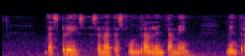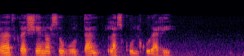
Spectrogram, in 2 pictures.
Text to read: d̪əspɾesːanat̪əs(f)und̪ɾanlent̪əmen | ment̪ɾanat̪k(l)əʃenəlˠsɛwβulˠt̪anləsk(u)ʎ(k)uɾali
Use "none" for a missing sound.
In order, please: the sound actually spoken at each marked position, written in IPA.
f, ɾ, u, k

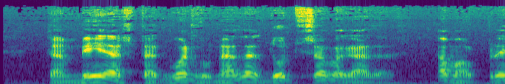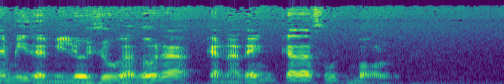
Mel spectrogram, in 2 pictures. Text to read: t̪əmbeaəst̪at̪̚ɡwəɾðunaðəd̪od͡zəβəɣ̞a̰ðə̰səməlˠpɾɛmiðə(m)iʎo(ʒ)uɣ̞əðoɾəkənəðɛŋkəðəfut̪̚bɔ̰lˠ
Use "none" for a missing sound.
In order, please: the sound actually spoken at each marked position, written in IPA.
m, ʒ

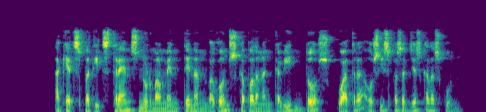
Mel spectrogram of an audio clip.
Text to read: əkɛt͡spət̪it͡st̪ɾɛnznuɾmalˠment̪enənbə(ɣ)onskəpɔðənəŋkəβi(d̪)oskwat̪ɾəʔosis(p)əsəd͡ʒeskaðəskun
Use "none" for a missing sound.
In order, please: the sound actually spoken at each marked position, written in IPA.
ɣ, d̪, p

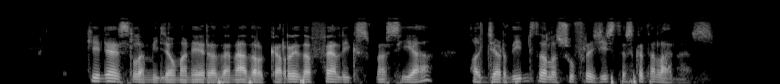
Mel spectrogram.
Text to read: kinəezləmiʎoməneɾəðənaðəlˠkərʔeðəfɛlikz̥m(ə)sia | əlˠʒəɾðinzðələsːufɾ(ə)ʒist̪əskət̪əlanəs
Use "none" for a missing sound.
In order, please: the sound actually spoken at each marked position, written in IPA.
ə, ə

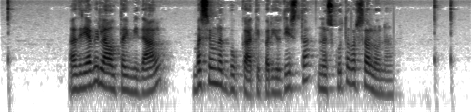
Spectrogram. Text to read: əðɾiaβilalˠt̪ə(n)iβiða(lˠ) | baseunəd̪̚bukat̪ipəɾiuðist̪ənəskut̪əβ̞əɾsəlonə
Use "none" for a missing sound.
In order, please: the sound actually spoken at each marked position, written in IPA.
none, lˠ

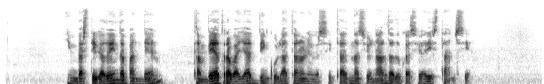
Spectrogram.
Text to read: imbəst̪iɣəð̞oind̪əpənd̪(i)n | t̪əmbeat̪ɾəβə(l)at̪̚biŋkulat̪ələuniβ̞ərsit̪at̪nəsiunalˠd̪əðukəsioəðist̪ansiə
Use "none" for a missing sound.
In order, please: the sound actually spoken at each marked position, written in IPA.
e, ʎ

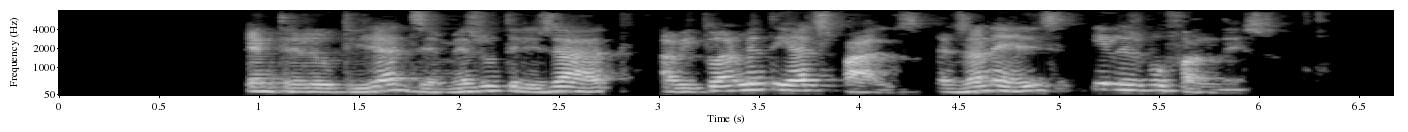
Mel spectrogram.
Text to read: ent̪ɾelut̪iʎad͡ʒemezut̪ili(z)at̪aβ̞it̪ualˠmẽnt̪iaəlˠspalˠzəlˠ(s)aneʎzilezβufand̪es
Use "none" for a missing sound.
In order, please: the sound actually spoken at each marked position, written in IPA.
z, z

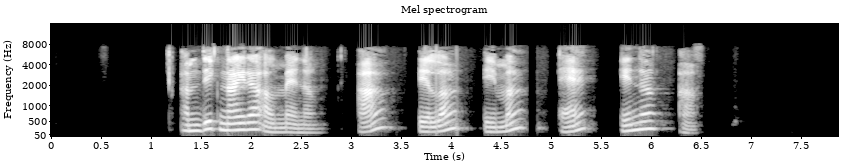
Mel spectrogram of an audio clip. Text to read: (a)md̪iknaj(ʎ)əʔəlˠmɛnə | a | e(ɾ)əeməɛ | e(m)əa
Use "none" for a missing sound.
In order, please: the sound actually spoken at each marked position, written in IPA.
ə, ɾ, l, n

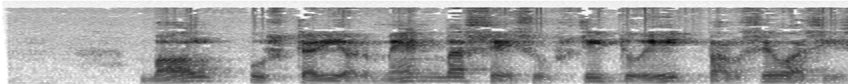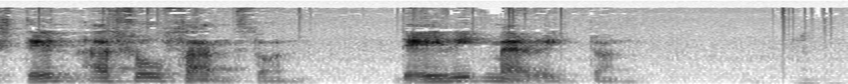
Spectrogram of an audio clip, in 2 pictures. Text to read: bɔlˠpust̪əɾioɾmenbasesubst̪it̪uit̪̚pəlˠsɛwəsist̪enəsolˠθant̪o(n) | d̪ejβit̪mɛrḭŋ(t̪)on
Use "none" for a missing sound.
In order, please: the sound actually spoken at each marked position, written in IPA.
n, t̪

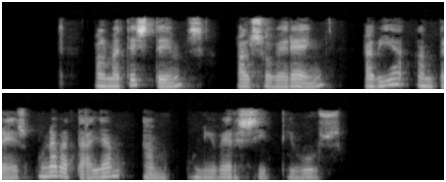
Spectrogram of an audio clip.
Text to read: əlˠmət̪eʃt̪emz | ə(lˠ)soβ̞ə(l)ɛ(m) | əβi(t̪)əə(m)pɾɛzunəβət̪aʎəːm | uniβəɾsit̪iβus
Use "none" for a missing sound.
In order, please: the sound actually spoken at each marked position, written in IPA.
lˠ, ɾ, ɲ, none, m

